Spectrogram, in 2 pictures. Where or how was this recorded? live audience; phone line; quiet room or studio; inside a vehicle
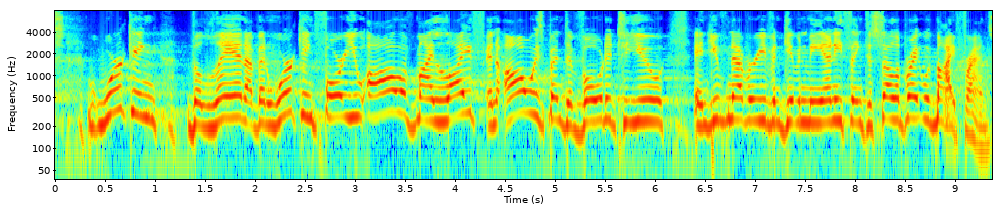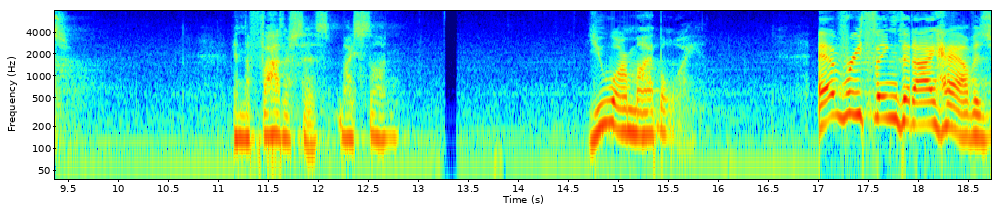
live audience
